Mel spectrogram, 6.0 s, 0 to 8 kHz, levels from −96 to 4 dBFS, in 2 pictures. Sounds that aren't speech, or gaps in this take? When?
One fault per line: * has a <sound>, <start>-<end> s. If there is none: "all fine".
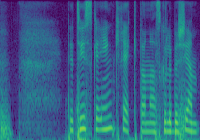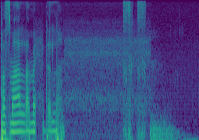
* has a dropout, 3.5-3.6 s
* has a laugh, 4.8-5.2 s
